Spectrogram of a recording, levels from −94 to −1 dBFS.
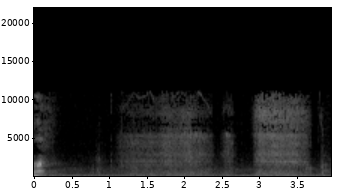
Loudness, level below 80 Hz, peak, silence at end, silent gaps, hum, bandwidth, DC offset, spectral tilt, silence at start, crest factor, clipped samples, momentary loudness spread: -52 LUFS; -74 dBFS; -28 dBFS; 0 s; none; none; 11.5 kHz; under 0.1%; -2.5 dB/octave; 0 s; 24 dB; under 0.1%; 17 LU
